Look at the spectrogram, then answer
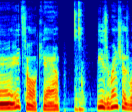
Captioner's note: click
